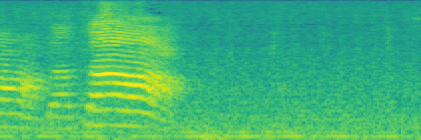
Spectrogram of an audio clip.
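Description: Children's voices reciting a Khmer consonant name, ស 'sa', with one loud, high-pitched, drawn-out call about half a second in.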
